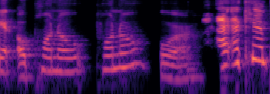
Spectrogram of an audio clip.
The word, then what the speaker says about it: Ho'oponopono: So the Hawaiian prayer, and you say it Oponopono or? I can't pronounce it too well. Ho'oponopono.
